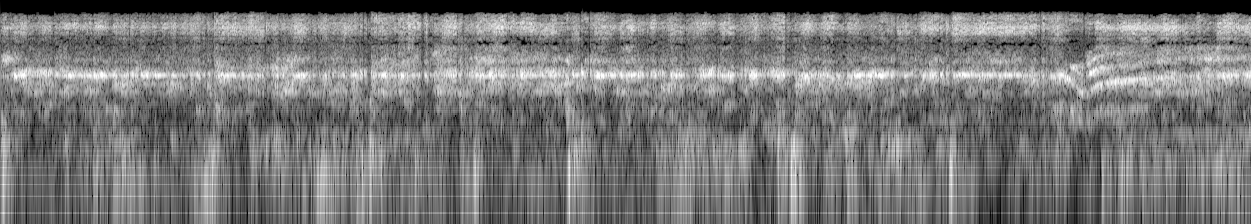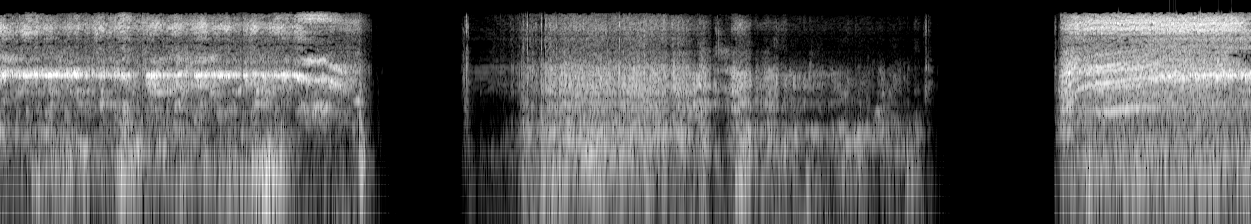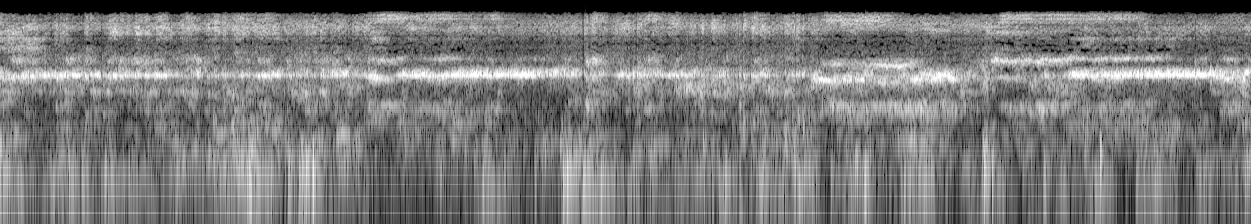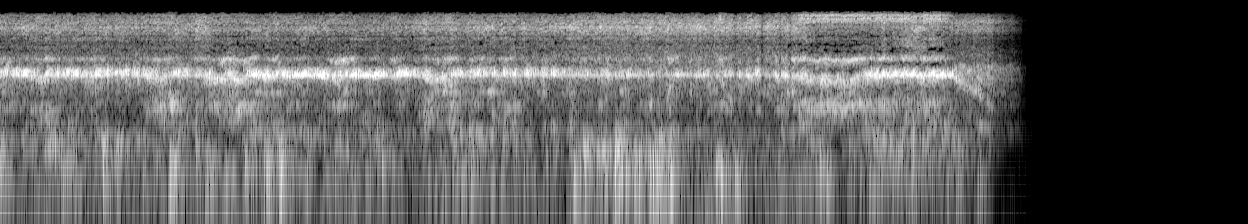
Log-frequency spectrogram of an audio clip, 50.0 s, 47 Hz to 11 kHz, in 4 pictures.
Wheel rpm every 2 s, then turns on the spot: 230, 230, 230, 230, 230, 220, 230, 220, 20, 20, 20, 60, 220, 230, 230, 230, 230, 220, 230, 230, 230, 230, 230, 150, 0.
16-22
